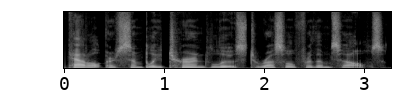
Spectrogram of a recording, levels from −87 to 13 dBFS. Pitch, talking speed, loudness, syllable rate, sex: 100 Hz, 185 wpm, -24 LUFS, 5.7 syllables/s, male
